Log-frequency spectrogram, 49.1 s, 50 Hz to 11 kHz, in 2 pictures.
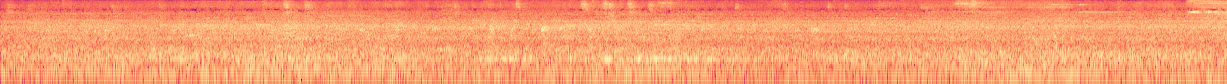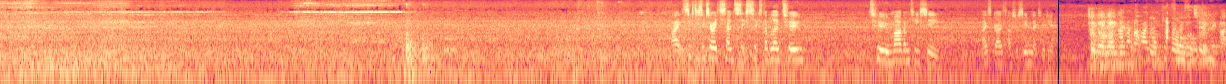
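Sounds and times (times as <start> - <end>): train wheels rumbling on rails: 0.0 - 45.9
high-pitched wheel squeals: 23.7 - 29.0, 30.2 - 32.8
loud train clunk: 32.4 - 33.5.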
